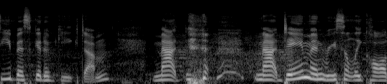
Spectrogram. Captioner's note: everyone laughs happily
